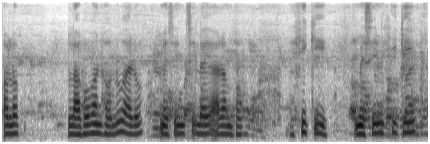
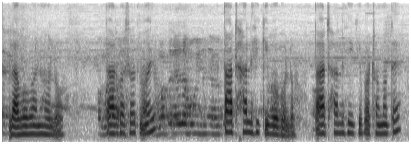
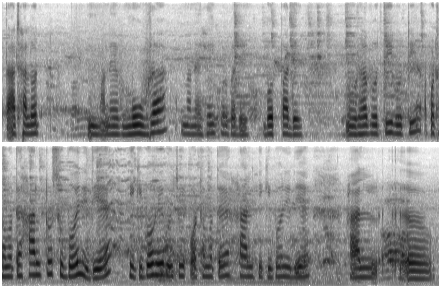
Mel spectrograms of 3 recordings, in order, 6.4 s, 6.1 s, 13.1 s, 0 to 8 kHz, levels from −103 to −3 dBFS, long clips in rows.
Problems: none marked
